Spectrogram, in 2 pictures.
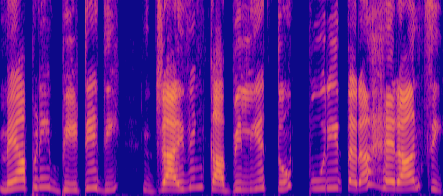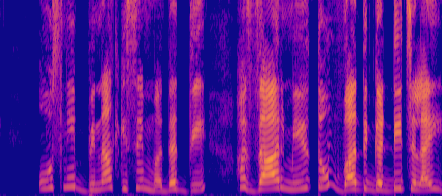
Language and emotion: Punjabi, surprised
